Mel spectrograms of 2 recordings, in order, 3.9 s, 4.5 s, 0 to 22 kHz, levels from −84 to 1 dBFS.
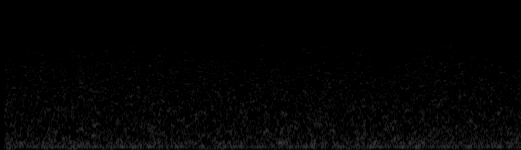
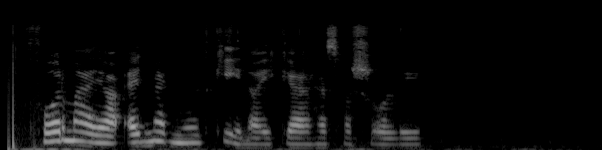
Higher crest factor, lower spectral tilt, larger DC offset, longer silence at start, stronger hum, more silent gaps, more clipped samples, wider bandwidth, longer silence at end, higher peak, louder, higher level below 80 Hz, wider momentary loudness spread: about the same, 14 dB vs 18 dB; second, -2.5 dB/octave vs -5 dB/octave; neither; about the same, 0 s vs 0.05 s; first, 50 Hz at -75 dBFS vs none; neither; neither; first, 16.5 kHz vs 11.5 kHz; second, 0 s vs 1.4 s; second, -52 dBFS vs -24 dBFS; second, -64 LUFS vs -40 LUFS; second, -84 dBFS vs -68 dBFS; second, 0 LU vs 14 LU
